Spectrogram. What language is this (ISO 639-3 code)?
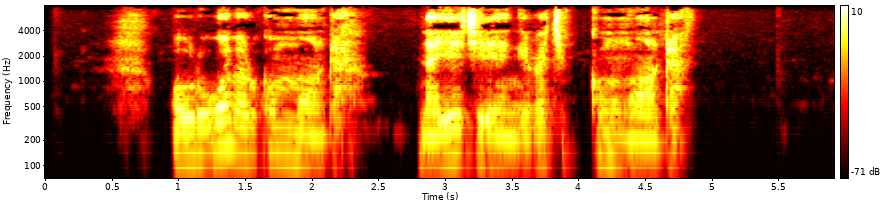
lug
